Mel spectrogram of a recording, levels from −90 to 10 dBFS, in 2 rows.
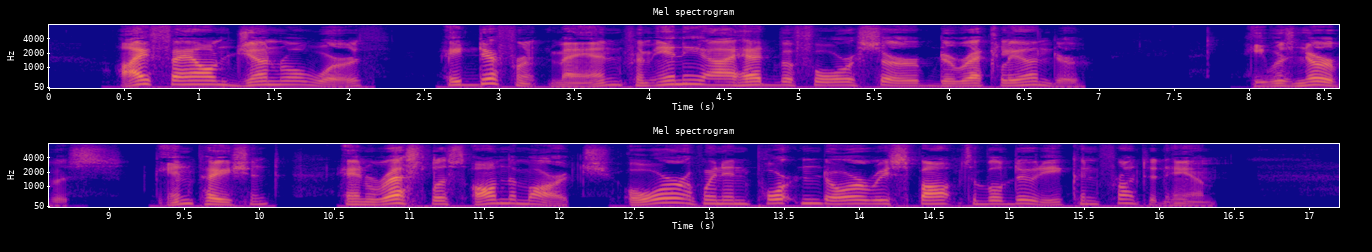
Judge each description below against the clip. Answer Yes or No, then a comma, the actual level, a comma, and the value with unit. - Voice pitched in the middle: Yes, medium, 155 Hz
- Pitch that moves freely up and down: Yes, wide, 5.8 semitones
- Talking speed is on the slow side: Yes, slow, 110 wpm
